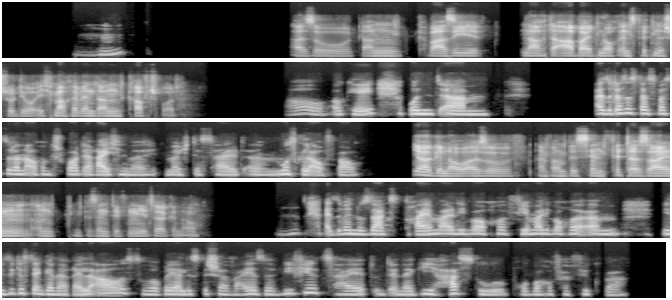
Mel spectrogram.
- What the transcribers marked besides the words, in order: none
- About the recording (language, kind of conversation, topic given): German, advice, Warum fehlt mir die Motivation, regelmäßig Sport zu treiben?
